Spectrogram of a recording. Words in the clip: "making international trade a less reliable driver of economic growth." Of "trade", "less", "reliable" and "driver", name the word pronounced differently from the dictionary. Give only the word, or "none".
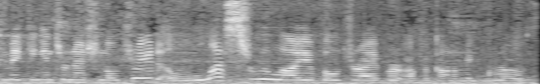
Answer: none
